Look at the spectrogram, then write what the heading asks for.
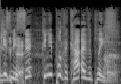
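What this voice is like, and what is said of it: Bad put-on New Zealand accent. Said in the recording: “Worst New Zealand accent ever.”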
